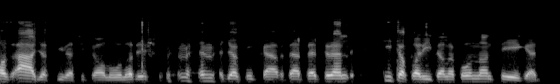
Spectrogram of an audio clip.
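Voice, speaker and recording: A man at a moderate pace, in a dry sound with no echo and a quiet background. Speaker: remote guest. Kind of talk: interview answer. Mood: calm, explanatory. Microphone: video call.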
